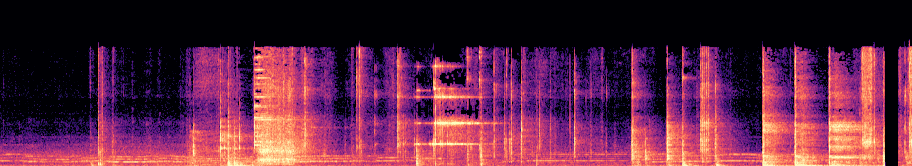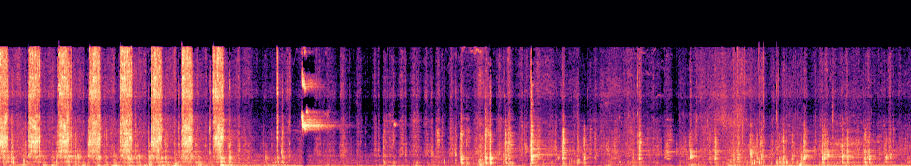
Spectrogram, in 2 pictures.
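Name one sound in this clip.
Metal parts clink and knock as hands work on a car's wheel brake.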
